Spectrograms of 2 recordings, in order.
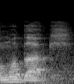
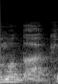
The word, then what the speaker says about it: Modak: Acho que esse Ganesh gostou bastante, chama Modak, né? Uns pronunciam Modak, já vi Modak com Uja, mas o que eu mais vejo é Modak, né? Com M-O-D-H-A-K, Modak, né?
